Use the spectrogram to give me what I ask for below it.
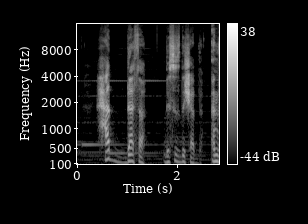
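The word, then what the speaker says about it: حدّث: It's not حدث, it's حدث. You stress the letter. Whenever you see this, you stress the letter. حدث.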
